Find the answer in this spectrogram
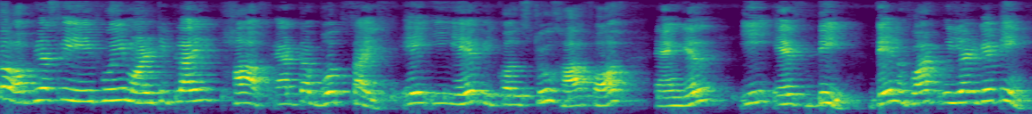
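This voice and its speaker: The speech moves at a very slow pace with hardly any pauses. Noticeable background noise sits behind it. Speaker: math teacher. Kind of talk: tutorial.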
